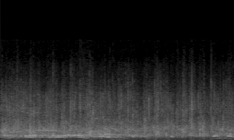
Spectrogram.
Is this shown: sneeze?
no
